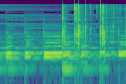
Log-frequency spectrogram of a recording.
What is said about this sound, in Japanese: 大きな手でコツコツ叩いてみると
